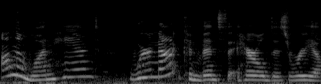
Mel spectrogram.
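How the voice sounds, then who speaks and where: A woman uses a put-on character voice, fairly high in pitch with very wide pitch swings, at a moderate pace over clear background noise. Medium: read story. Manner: measured.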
